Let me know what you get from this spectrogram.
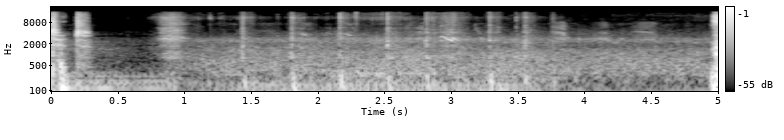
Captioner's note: knocking noises, birds chirping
